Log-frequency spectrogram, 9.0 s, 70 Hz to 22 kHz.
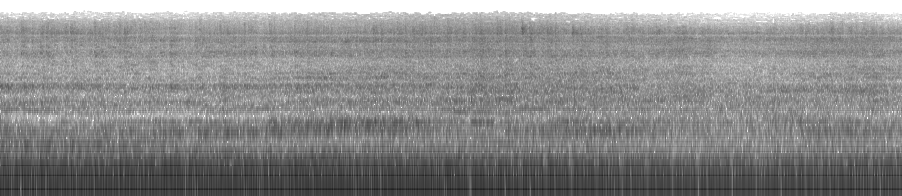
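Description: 454 big-block V8 of a Chevrolet Chevelle idling with a steady, deep rumble.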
